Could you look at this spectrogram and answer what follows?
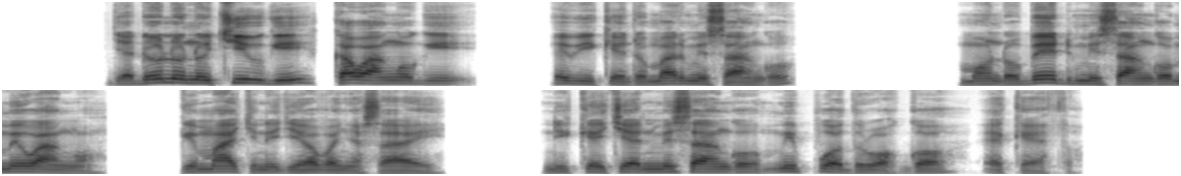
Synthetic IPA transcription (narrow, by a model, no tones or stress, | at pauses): d͡ʒadolonot͡ʃiwɡɪkawaŋɔɡɪ | ewikendomarmɪsaŋɡo | mɔndɔbedmɪsaŋɡomɪwaŋɔ | ɡɪmat͡ʃnɪd͡ʒɛhɔvaɲasajḛ | niket͡ʃɛnmɪsaŋɡomɪpwɔd̪ɾwɔk̚ɡɔɛkɛt̪ɔ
